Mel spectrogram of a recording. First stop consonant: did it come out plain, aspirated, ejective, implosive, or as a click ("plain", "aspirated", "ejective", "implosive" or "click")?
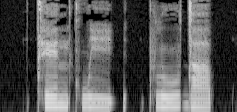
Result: aspirated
